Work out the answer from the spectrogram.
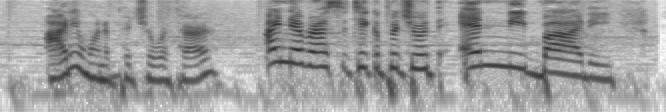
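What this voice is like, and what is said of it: New Jersey accent. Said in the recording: “that Jersey accent's annoying as hell”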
